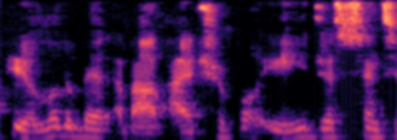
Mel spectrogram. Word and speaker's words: IEEE: things we talked about IEEE that's actually the preferred way to pronounce it even though it's an acronym for institute for electrical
